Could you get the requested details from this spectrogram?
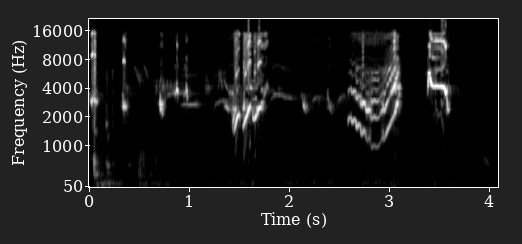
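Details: Oriental magpie-robin singing to rile rival birds, with short chirps, a rising twittered trill and a sweeping slurred whistle that dips and climbs.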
